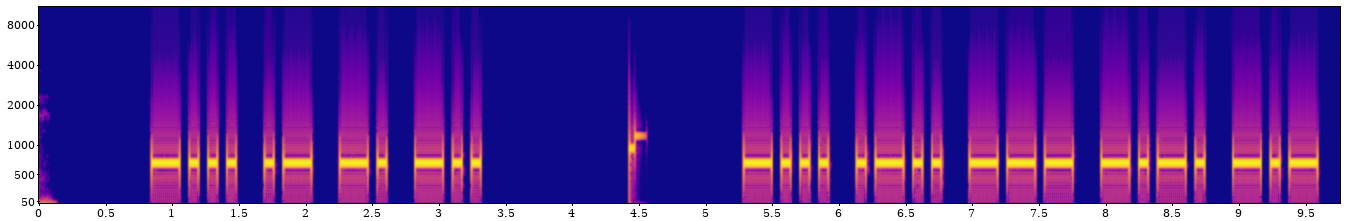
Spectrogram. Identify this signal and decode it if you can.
Morse code, heard as a keyed tone, about 17 wpm, 700 Hz. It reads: BAND BLOCK
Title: Sentences from Top 1600 Words - New Word Drill - 17wpm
